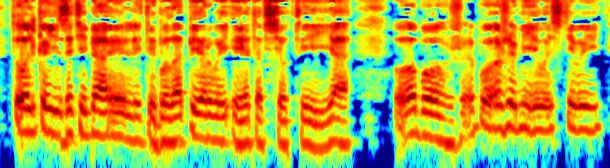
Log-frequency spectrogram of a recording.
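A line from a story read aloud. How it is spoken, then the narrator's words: Dissolving into sobs. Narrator (Russian): Слова растворились в этом пароксизме неразборчивых всхлипов, обернувшихся потоком слез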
